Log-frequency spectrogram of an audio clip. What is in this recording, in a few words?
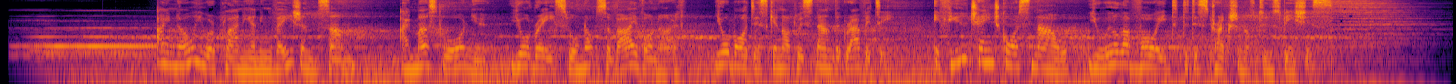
English international video games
